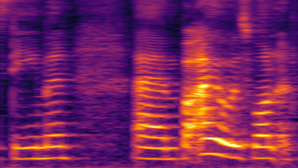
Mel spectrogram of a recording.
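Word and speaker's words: daemon: IRA so it was dae'mar but I think the correct pronunciation is demon and but I always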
